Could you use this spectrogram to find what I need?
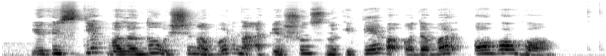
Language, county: Lithuanian, Panevėžys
